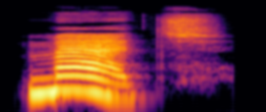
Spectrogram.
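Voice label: "match", English; properties of objects new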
